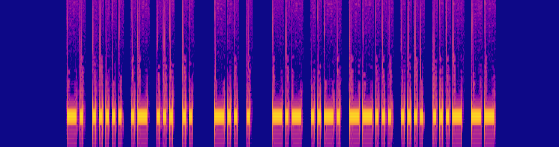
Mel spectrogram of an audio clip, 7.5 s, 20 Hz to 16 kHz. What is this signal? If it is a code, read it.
Morse code, heard as a keyed tone, about 28 wpm, 700 Hz. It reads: N5ASI DE KF7HVM
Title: USA Callsign DE Callsign 28wpm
